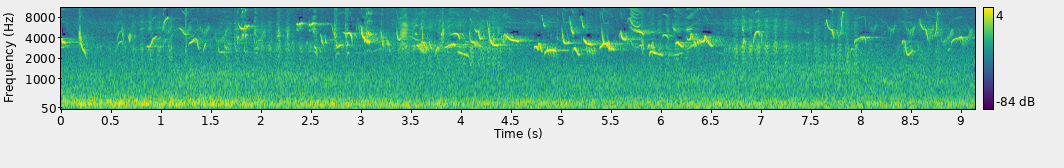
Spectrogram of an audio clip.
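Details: Eurasian blackcaps singing in spring 2018 in Poznań, Poland: a fast, busy warble of chirps and twittering notes running almost without pause, over a steady low rumble of background noise.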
